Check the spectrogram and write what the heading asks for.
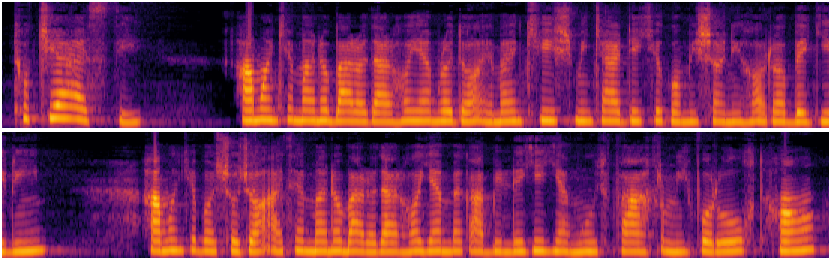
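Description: A woman's voice: on the high side, lightly acted. A woman reading as a cold, ruthless young warrior. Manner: cold, scornful, harsh.

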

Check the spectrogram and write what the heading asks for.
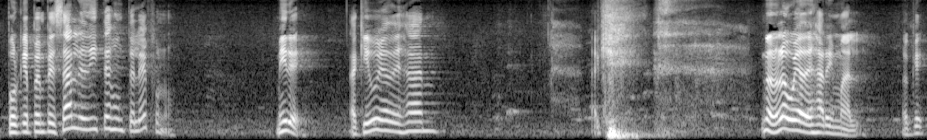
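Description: A middle-aged pastor delivers a sermon in a high, bright voice. He is emphatic and blunt, dropping wry jokes as he goes. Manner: emphatic, blunt, joking asides.

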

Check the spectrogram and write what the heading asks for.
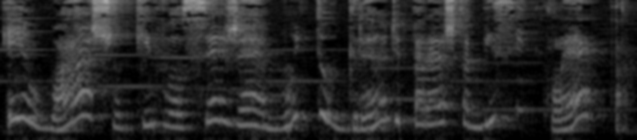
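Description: A woman's voice: extremely high pitch, big pitch swings, moderate pace, darkish tone, faint music behind, voice pushed up. A Brazilian woman voicing a kindly mother bear from a children's storybook in a sing-song character voice. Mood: gently firm.

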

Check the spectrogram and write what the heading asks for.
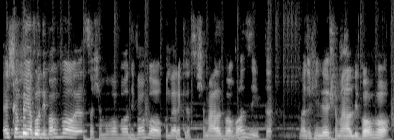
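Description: A man's voice: on the high side, steady tone, rapid-fire. A man telling a ghost story in a rambling, casual way, with many fillers and some laughter, as a guest on a podcast. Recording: dull lo-fi sound with faint music.

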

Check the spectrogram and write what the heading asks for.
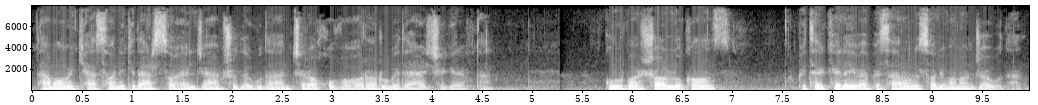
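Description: A man narrating an audiobook in a measured, dramatic storytelling manner. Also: mid-range voice, flat delivery, warm tone.

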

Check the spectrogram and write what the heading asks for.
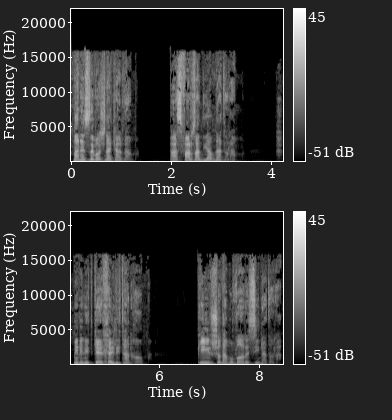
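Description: A man's voice: fairly high pitch, a bit bright, heavily acted. A man voicing an eccentric, kindly old chocolate maker in an audiobook, with a theatrical, chuckling delivery.

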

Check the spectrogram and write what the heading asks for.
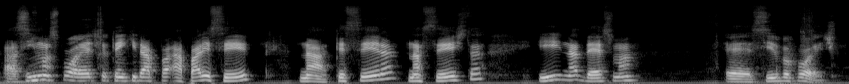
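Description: A man explaining cordel verse forms in casual chat, patient and halting, with many restarts. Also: fairly high pitch, animated, a bit bright.

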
